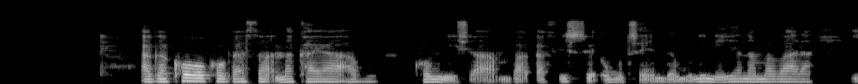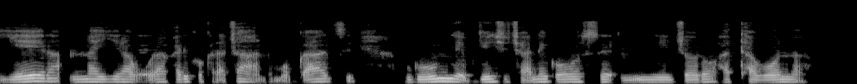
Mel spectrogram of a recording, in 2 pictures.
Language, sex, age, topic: Rundi, male, 18-24, agriculture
